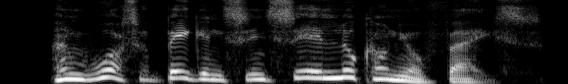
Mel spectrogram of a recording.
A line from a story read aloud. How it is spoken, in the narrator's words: gasped Soberina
